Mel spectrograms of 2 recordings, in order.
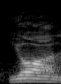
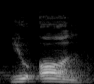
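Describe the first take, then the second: First: "you all" run into one syllable, like yall; American contraction. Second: "you all" said slowly as two words; two separate words. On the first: Giving viewers an American example, one merged syllable. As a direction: squash "you all" into a single loud yall. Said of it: "American accent". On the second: Showing what Americans don't say, two separate words. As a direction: pronounce "you all" in full, you then all. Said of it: "they are not saying, like, you all". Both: Shown as a demonstration.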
